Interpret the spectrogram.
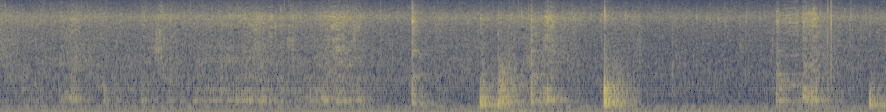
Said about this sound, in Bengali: আদা আর পেঁয়াজটাকে কিছুক্ষণ তেলে ভাজতে হবে।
